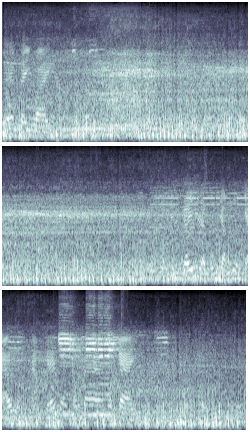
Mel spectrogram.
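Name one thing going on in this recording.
Motorbike engines hum and drone as they ride past on a busy street.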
